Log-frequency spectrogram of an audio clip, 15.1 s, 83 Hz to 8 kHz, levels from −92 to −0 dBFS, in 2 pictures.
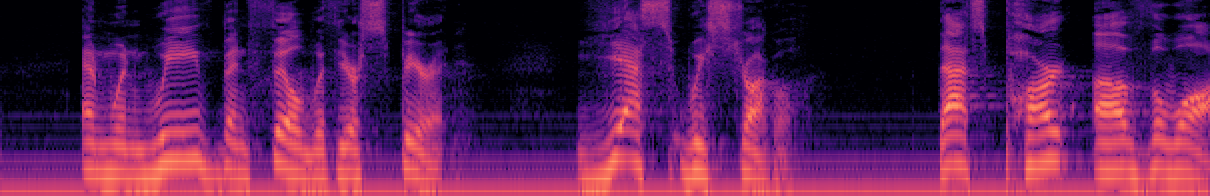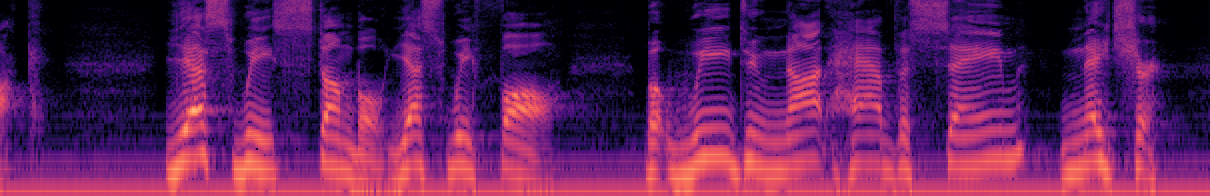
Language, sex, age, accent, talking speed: English, male, 50-69, American, 120 wpm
